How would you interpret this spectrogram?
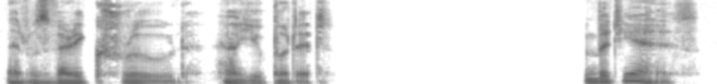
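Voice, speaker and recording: A man's voice: extremely low pitch, sing-song, takes it slowly, vocal fry, warm tone, breathy edge, exaggerated voice. An actor playing a haughty, manipulative fae father with a cold, formal, condescending way of talking in a fantasy audio drama. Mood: stern disapproval. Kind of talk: fantasy audio roleplay acting.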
